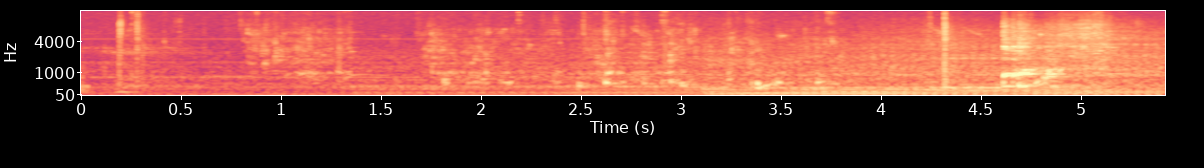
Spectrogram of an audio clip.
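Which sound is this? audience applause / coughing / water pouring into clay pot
water pouring into clay pot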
